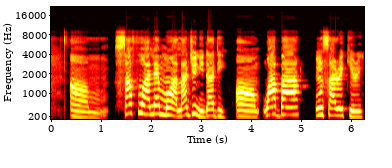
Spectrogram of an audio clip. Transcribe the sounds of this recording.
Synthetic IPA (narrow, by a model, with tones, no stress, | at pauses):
a˦˨msa˦fu˦a˧lɛ˦mɔ̃˨˧˦a˨la˨˦d͡ʒi˦˨nĩ˨˦da˦di˦˨ | ɔ˨wa˦ba˦ | n̩˦sa˦ɾe˦ki˧ɾi˧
